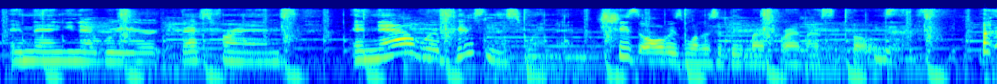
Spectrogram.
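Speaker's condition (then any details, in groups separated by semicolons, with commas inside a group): No condition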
